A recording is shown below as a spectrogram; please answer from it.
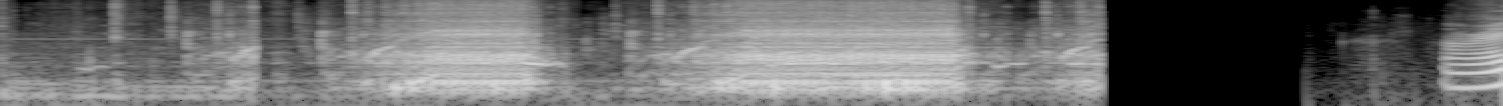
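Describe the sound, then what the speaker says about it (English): Sewing machine stitching close to the inner pressed edge of a fabric casing, running in two steady bursts of motor hum and rapid needle chatter separated by a brief pause, then silence before a short voice at the end. "I'm going to stitch close to the inner pressed edge, leaving an opening to insert the elastic."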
